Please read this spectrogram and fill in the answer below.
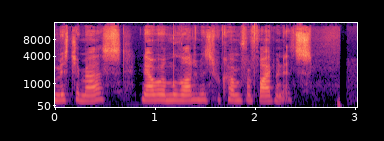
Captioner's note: speaking FRENCH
